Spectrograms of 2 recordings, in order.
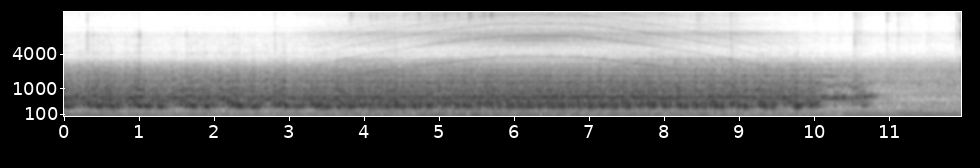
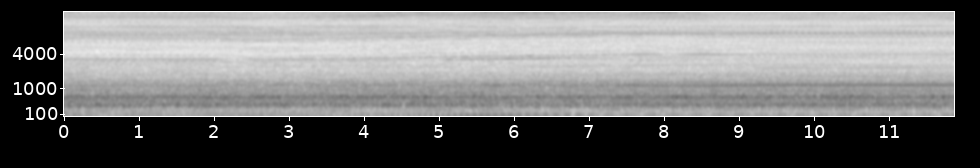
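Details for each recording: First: Lux Royal WH 1093i washing machine before repair, fast spin: loud rushing scrape with rough beat about twice a second as the inner drum rubs the door gasket and knocks, caused by a cracked, corroded spider pulling the drum forward; bearings fine. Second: Lux Royal WH 1093i washing machine after replacing the inner drum and cracked spider with shaft: fast spin, smooth steady hum with faint constant tones, no gasket rubbing or knocking behind the drum; sound now normal.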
